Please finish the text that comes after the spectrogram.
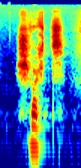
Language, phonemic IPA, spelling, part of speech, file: Dutch, /swɑrt/, Swart, proper noun, Nl-Swart.ogg
- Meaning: a surname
